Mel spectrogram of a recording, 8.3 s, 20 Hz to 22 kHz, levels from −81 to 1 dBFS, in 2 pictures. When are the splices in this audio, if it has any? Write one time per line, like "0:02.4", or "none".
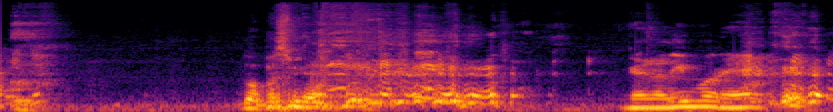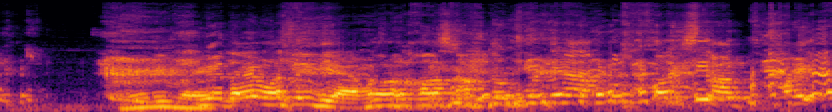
none

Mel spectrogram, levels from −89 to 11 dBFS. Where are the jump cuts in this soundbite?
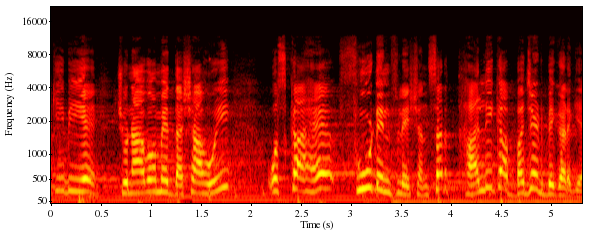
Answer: none

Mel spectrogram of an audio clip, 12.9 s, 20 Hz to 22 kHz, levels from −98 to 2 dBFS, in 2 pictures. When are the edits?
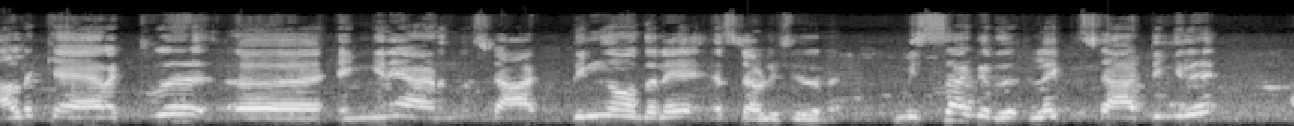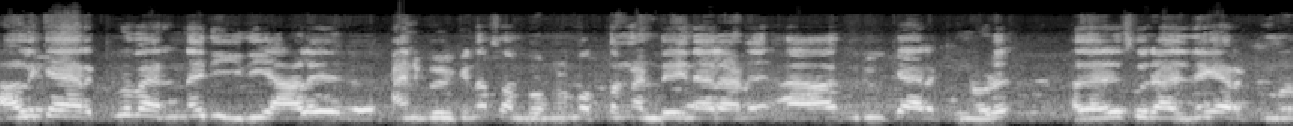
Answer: none

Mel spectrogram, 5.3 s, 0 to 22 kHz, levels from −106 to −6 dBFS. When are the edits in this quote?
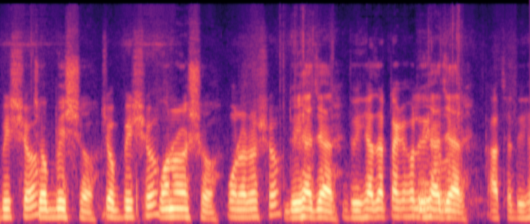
none

